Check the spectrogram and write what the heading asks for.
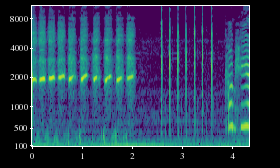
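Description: A person calling a horse with mouth noises: about ten quick squeaky whistle-like chirps at one steady pitch over two seconds, then a run of about nine sharp tongue clicks.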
